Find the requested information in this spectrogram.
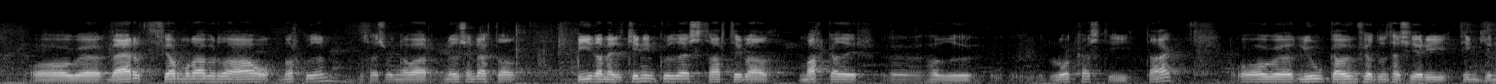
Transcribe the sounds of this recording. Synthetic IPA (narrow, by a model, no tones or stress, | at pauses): ɔɣvɛɾðfjawɾmalavʏɾðaːwmœr̥kʏðʏm | ɔθɛsvɛknavaɾmɛðsinlajxt̪að | piːðamɛɾɪðcʰɪnːiŋkʏðɛsθaɾ̥t̪ʰɪlaðmar̥kaðɪɾ̥ | hœvðʏ | lɔːkʰast̪it̪aːɣ | ɔɣljuːkaʏmfjœt̪ʏmθɛsjɛɾiθʰiɲcɪn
